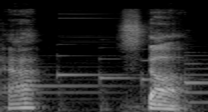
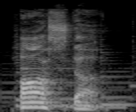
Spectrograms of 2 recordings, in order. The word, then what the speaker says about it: pasta: You just need to pronounce the first a like the last one. Pasta. Pasta. Pasta.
